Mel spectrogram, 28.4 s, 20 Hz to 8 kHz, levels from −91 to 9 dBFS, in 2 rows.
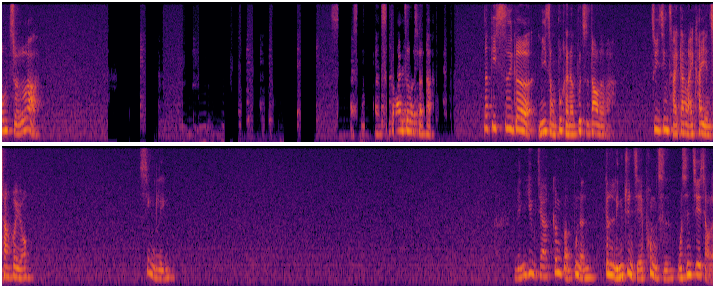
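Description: A speech recording passed through call microphone processing, with nothing above 8 kHz. From 2.13 to 6.28 s the room background dips in and out for about three seconds in total, by up to about 40 dB. A brief dip of about 18 dB follows at 8.94 to 9.05 s. This is background gated by the echo canceller, clamping the microphone while its loudspeaker played. A faint second voice comes through at 2.75 to 2.82 s, 4.75 to 6.72 s, 7.61 to 7.79 s and 8.49 to 8.89 s, roughly 20 to 25 dB below the talker. That is likely the other side's voice leaking through from the loudspeaker. From 6.72 to 8.66 s the talker's own speech drops by up to about 40 dB, in pieces lasting about a second and a half in total. This is likely speech suppressed in double talk, with both sides talking at once.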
